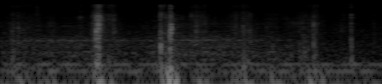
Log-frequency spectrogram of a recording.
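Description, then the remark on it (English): A brief shuffle of a deck of cards during a card game with Black Panther cards, heard as a couple of crisp papery snaps followed by faint rustling against a quiet background, with no one speaking. “Put that in my hand. Shuffle.”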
